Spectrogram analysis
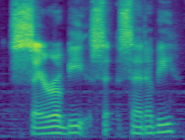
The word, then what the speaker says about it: Celebi: It's C-E-L-E-B-I. Cerebi is just the name of the website. I think it was based off of the Japanese pronunciation and then turning that into Romaji, which is Romanized.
